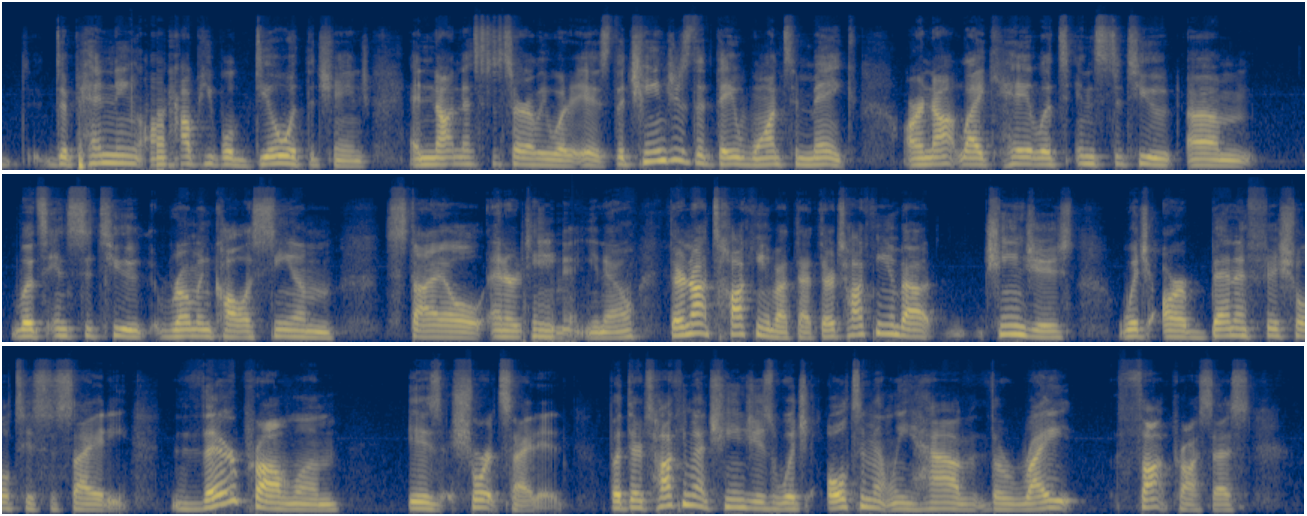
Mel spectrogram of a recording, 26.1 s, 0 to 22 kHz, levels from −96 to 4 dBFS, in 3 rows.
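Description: Repeated packet loss (robotic sound) hits this speech clip three times: 0.93–1.21 s, before "people deal with the"; 3.13–3.37 s, between "the change and not" and "what it is"; and 12.13–12.52 s, before "you know". In each stretch, short gaps of roughly 20–25 ms arrive in quick succession, about seven, six and ten of them. Each gap is bridged by extending the preceding sound, so about half of every stretch is synthetic fill, heard as choppy, robotic speech.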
